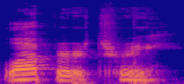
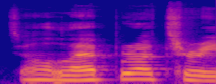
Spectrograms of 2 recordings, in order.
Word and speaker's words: laboratory: 그 발음을 하게 되면 이 O 사운드가 거의 나지 않아요. laboratory, laboratory 이렇게 되는 참고하시고 발음을.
